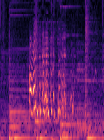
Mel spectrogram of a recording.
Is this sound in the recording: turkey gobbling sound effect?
yes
